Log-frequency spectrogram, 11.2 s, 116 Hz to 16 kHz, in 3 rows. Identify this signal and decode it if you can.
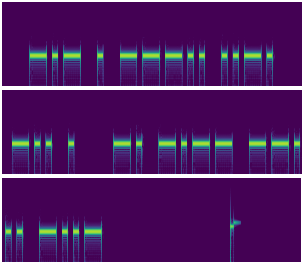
Morse code, heard as a keyed tone, about 17 wpm, 700 Hz. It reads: KE8F DE NY7X
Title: USA Callsign DE Callsign - 4 Characters - 17wpm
